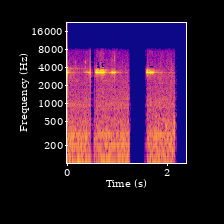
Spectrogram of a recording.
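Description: Faint high-pitched electronic whine, one steady tone over a light room hiss, heard in short snatches that cut off abruptly into dead silence several times.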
